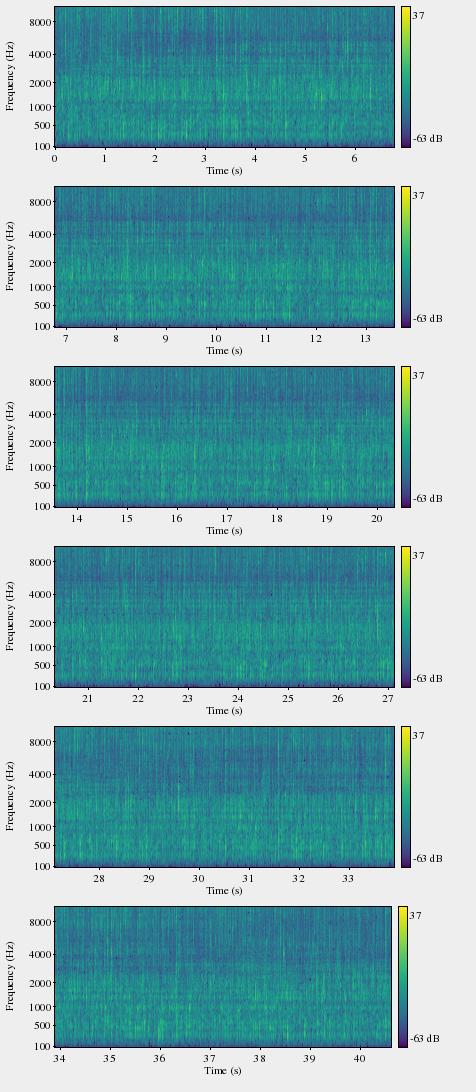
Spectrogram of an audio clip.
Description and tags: Fuente collserola bcn
Water fountain in the forest of Collserola, Jardins de Can Borni Barcelona Spain
river, fountain, waterfall, field-recording, flow, water, nature, forest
